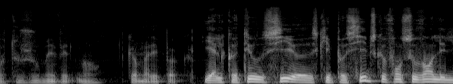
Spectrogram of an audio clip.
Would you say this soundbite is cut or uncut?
uncut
